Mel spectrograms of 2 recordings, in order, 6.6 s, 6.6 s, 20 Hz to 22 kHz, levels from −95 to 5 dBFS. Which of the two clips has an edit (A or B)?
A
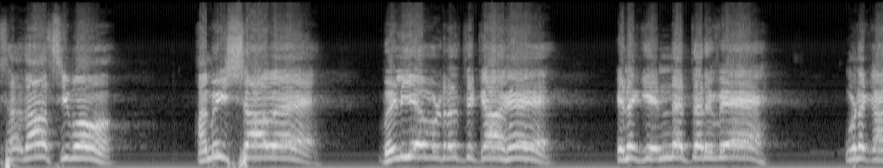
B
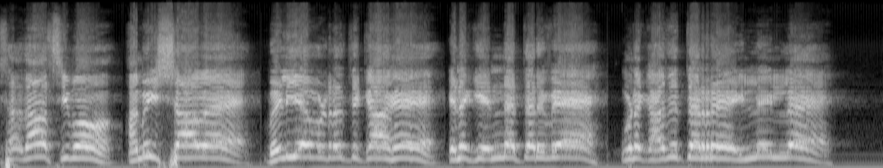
B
